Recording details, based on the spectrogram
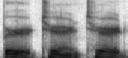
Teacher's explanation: That R heavily colors the vowel sound.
